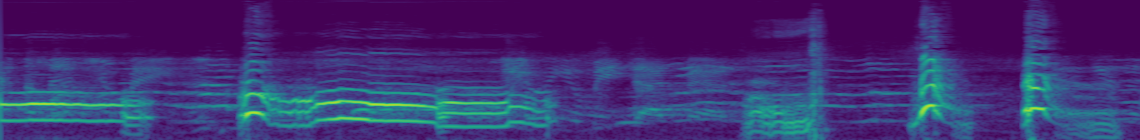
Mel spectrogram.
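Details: Siberian husky howling in a sad-sounding way: a long wavering tonal howl that sags and rises, then breaks into shorter yelping, whimpering notes with sharp upward inflections toward the end.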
